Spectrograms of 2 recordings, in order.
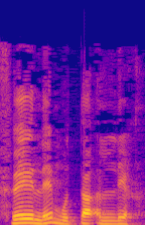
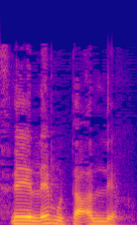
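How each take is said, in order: Both takes have the same delivery.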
